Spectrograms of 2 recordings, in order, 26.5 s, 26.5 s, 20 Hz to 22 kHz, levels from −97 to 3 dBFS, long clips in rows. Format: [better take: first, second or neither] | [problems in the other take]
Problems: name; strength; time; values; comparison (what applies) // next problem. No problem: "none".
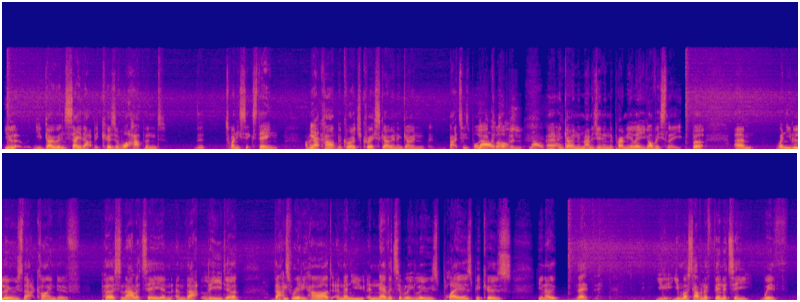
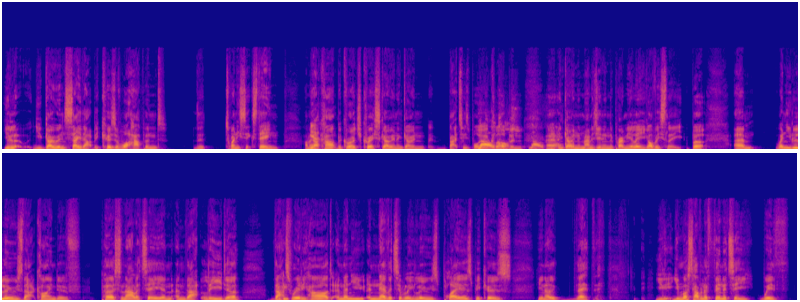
second | hiss; faint; throughout; 25 dB below the speech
